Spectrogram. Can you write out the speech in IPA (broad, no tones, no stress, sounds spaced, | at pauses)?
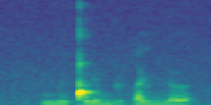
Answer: m b ẽ ǃ ə̃ ɾ ɪ m b e b l a lʲ ɾʲ ə̃ n ə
